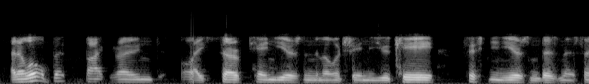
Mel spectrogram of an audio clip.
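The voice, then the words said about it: Scottish Glasgow accent. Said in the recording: “by my accent, I'm not from Colorado. I'm from Glasgow in Scotland”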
